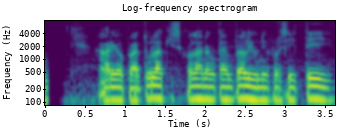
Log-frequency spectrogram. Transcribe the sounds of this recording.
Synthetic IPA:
ʔa̰ɾiob̥a̤t̪ulaɡ̥isə̥kolahnəŋt̪ɛmpɛliunifərsit̪i

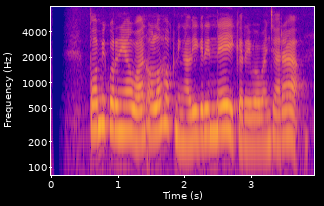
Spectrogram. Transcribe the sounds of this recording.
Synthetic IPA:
t̪ɔmikurniawanɔlɔɦɔk̚niŋaliɡɾinːejkərewawaɲt͡ʃaɾa

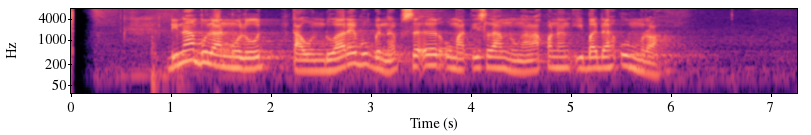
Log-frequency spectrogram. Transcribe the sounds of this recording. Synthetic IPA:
dinabulanmulut̪ːaʊnduaɾebuɡənəp̚səʔərumat̪islamnuŋalakɔnanʔibadaɦumɾɔ̰h

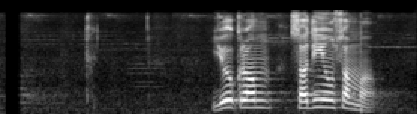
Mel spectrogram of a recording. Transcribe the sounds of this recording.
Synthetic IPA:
jokrʌmsʌd̪ijʌ̃w̃sʌmːʌ̰

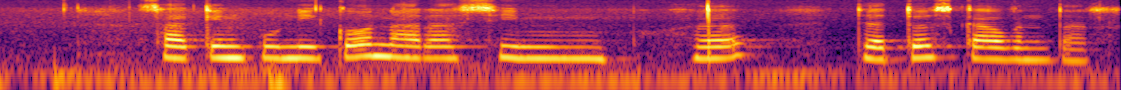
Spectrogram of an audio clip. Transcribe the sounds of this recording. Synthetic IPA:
sakɪŋpunikɔnaɾasim | ha | d̪̥ä̤d̪̥ɔ̤skawənt̪ər

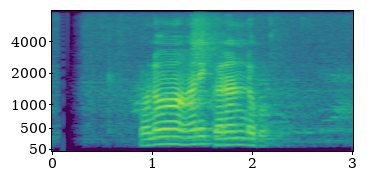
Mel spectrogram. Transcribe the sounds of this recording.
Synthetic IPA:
monɐʋaːɦaɾikəɾaɳɖoɡṵ

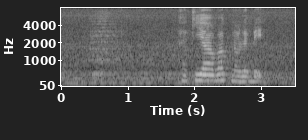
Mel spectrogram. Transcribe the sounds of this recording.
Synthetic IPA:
hækijaːʋaknolɐbḛː

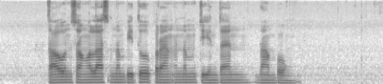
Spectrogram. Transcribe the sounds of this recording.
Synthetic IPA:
t̪aʊnsɔŋəlasənəmpit̪upəɾaŋʔə̰nəmd̪̥i̤nt̪ɛnrampʊŋ

